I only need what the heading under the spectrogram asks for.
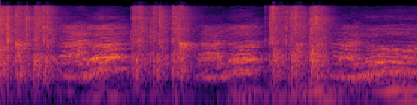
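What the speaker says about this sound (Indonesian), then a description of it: "Kita tepuk salut dulu, tepuk salut" A primary school class performs a rhythmic 'tepuk salut' clapping chant, bursts of group clapping mixed with children's voices in a classroom, fairly loud and close.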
